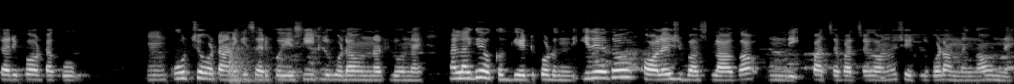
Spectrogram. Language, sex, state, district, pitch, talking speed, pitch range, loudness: Telugu, female, Andhra Pradesh, Guntur, 220 Hz, 150 wpm, 205-245 Hz, -16 LUFS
